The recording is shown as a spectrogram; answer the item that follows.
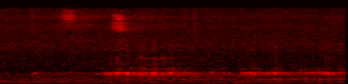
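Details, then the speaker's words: Rhonchi demonstrated in an EMT teaching class: bubbling, gurgling-water sounds from secretions in the larger airways, which may clear with coughing; lungs described as full. "Sounds like gurgling water. Hear that? They're full. They're full."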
